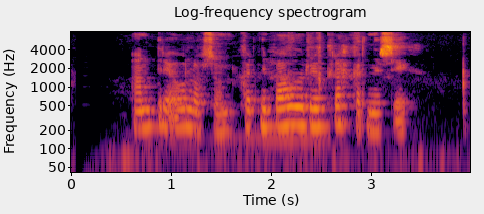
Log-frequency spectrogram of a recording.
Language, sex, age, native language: Icelandic, female, 30-39, Icelandic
